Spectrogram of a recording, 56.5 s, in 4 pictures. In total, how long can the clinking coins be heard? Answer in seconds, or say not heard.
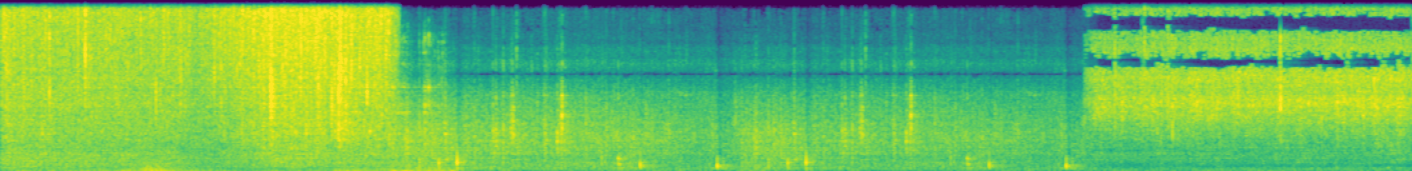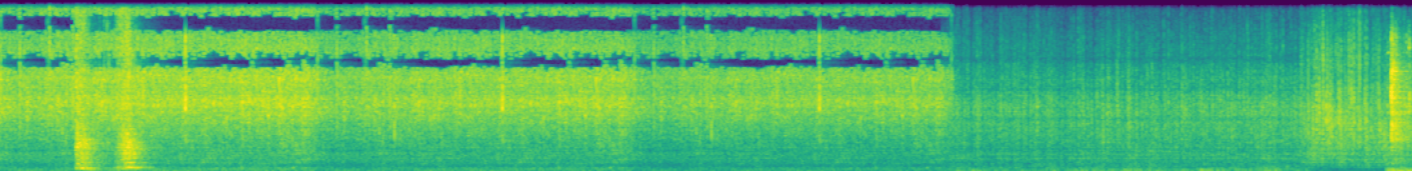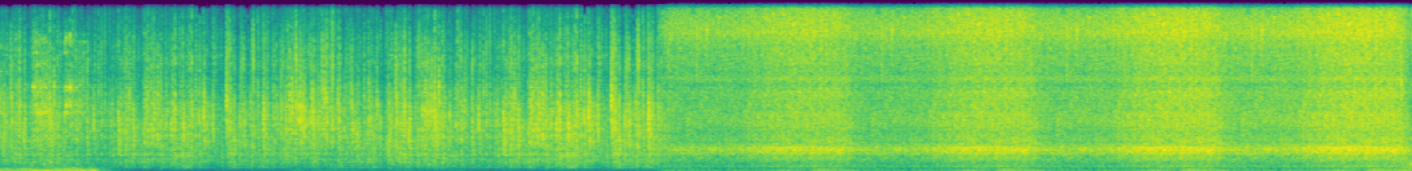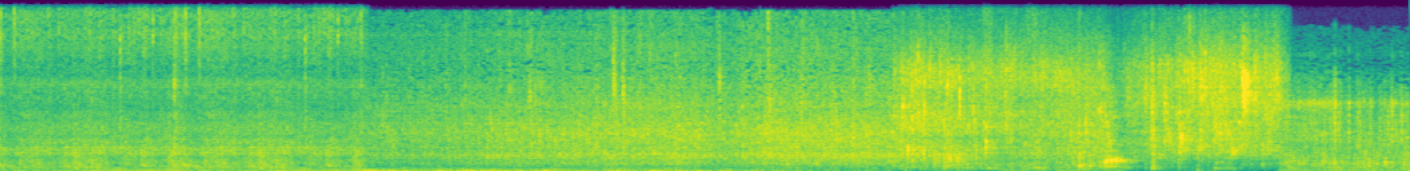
4 s.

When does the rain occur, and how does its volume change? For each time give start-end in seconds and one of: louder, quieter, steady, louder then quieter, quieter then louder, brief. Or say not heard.
0.0-56.4 quieter then louder.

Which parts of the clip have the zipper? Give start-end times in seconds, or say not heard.
14.8-15.5, 52.1-52.9.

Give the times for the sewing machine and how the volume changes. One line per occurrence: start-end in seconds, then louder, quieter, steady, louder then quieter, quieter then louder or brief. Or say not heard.
not heard.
